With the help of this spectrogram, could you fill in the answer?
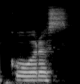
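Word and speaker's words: chorus: सीएच यहां पर देखें कोरस। यहां पर सीएच किसकी आवाज दे रहा है? के की।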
